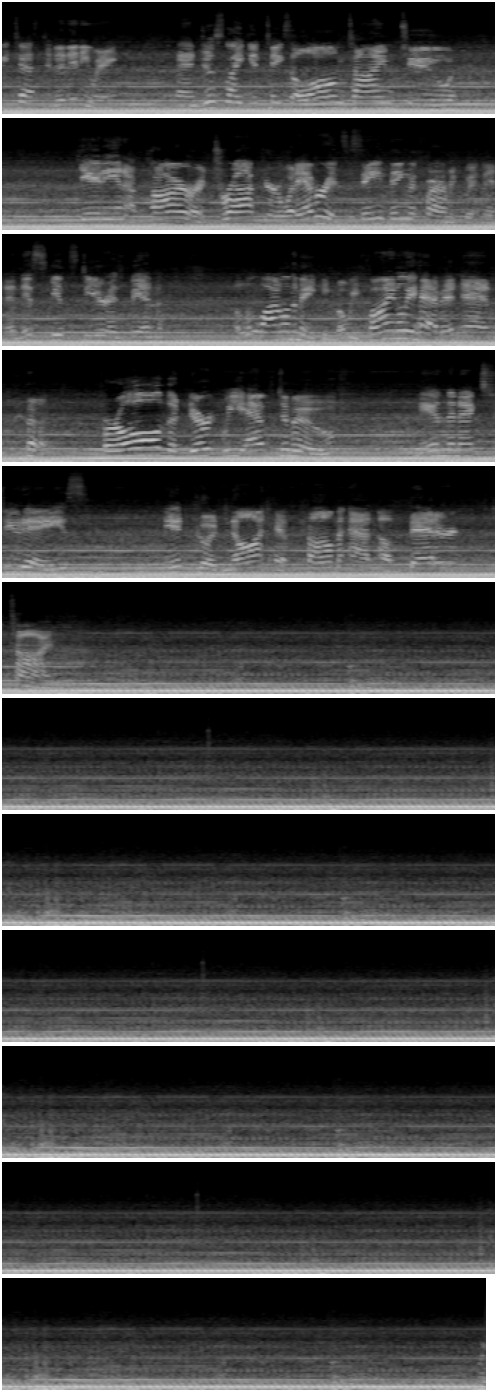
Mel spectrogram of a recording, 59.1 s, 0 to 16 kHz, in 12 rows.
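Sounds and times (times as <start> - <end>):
skid steer engine running: 0.0 - 59.0.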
